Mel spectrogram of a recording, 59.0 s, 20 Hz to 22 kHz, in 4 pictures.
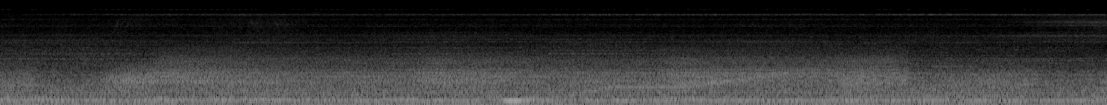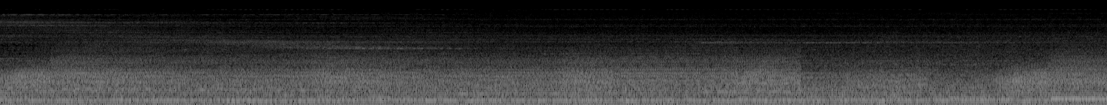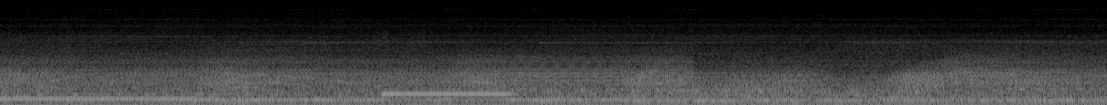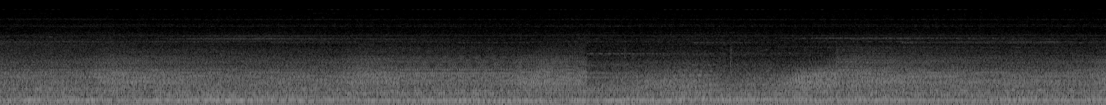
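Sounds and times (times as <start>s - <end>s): low synthesizer drone: 0.0s - 59.0s
held synth notes: 31.9s - 38.8s.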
